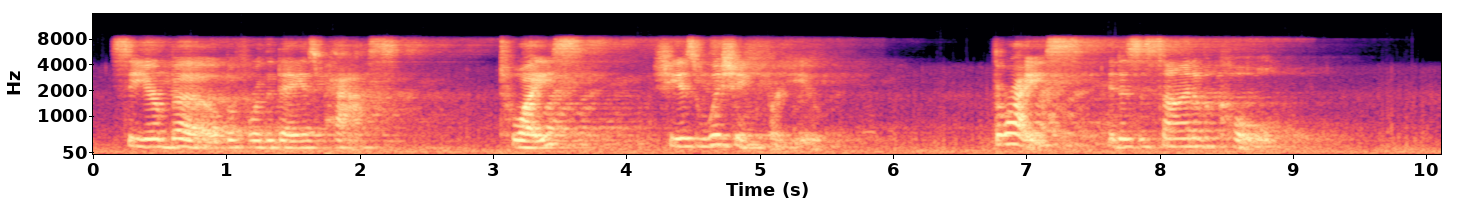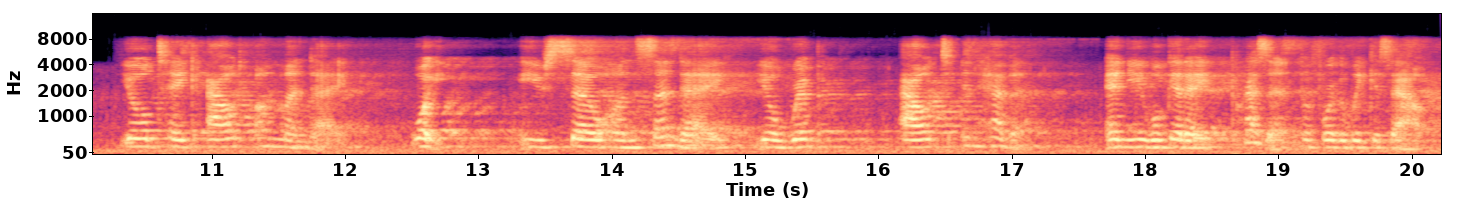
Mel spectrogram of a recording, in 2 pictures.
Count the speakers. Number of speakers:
1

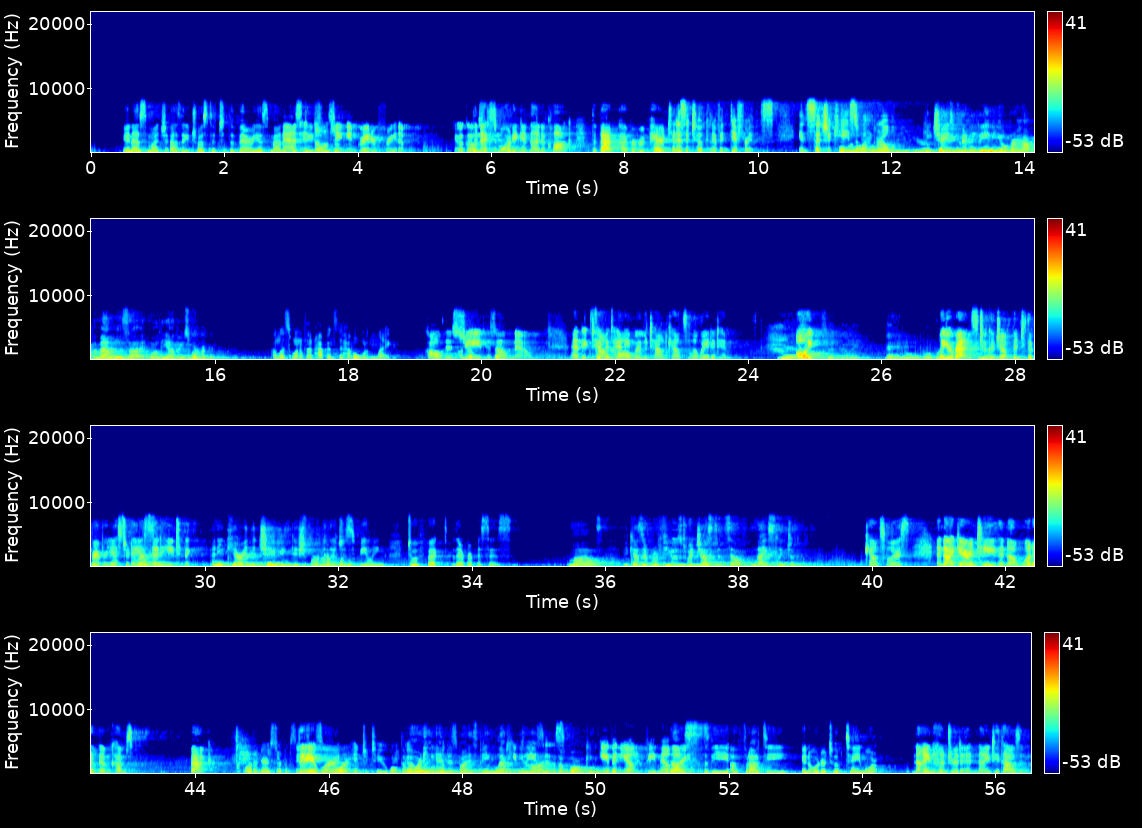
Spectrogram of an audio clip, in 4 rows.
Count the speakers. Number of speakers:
7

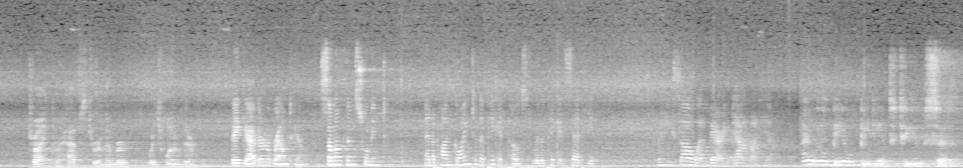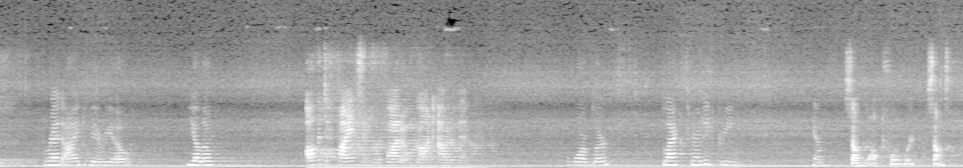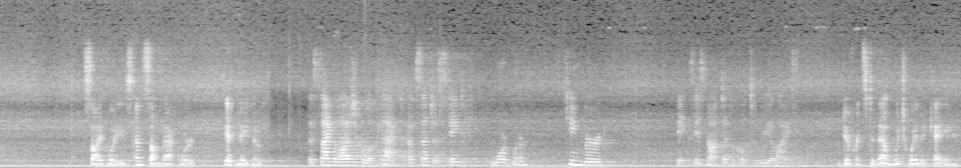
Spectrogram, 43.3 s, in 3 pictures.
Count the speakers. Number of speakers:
7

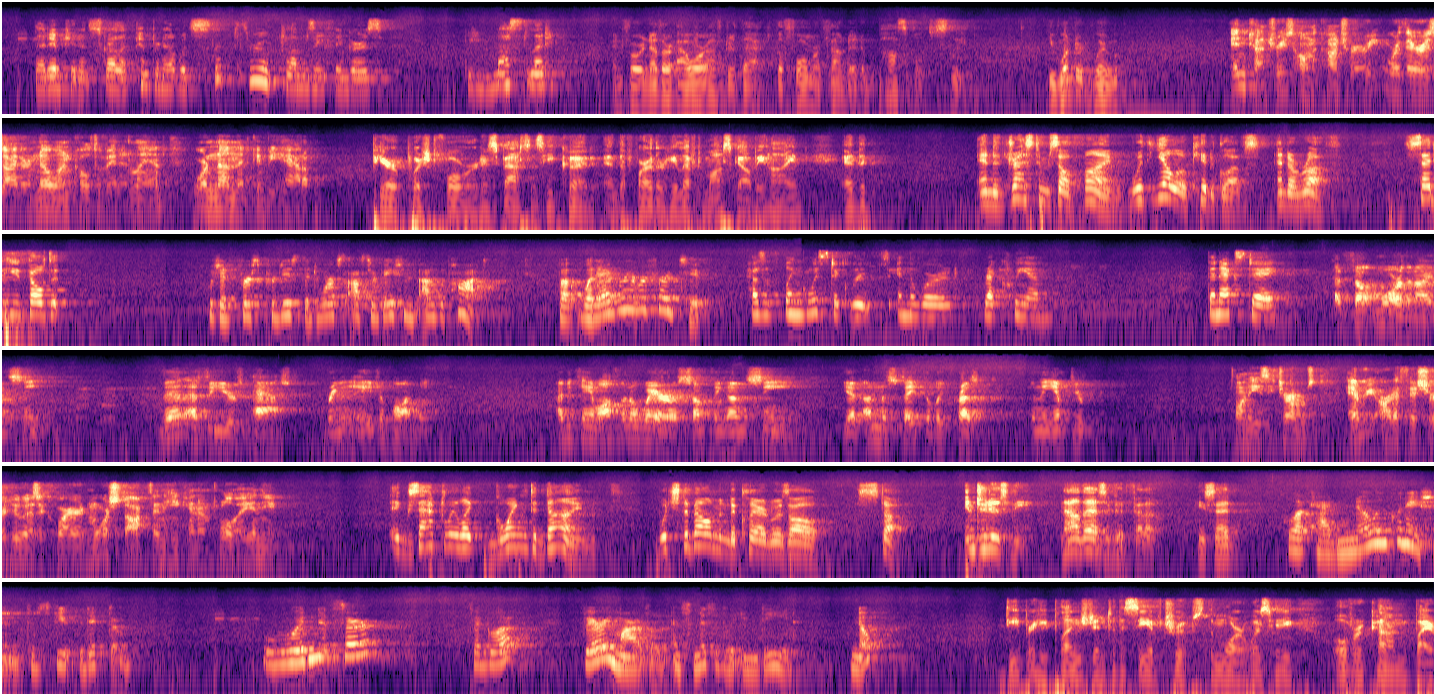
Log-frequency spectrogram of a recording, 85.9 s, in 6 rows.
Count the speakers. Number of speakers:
8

